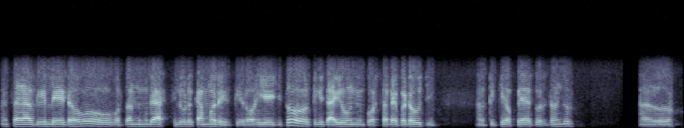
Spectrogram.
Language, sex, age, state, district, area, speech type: Odia, male, 45-60, Odisha, Nayagarh, rural, conversation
